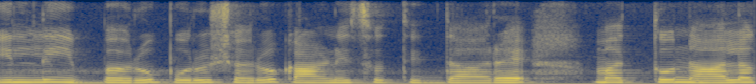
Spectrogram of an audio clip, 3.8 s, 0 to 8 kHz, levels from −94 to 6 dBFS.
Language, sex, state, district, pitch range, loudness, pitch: Kannada, female, Karnataka, Dakshina Kannada, 205-225 Hz, -16 LUFS, 210 Hz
